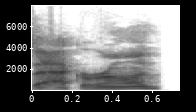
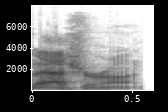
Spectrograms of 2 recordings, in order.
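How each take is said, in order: First: The middle consonant sounds like a 'k'. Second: The middle consonant sounds like 'sh'. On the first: This is the standard pronunciation. "the way you do pronounce that is Acheron" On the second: This is a personal preferred pronunciation. "Vince likes to call it Asheron"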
